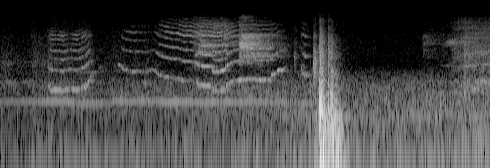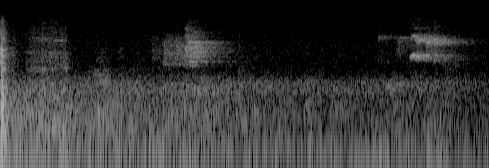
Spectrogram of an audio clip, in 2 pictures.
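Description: Alexa-controlled motorized door swinging closed: a steady hum with high squeaks sliding up and down in pitch, then the door shutting with a loud thunk about four seconds in and a smaller click a couple of seconds later.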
